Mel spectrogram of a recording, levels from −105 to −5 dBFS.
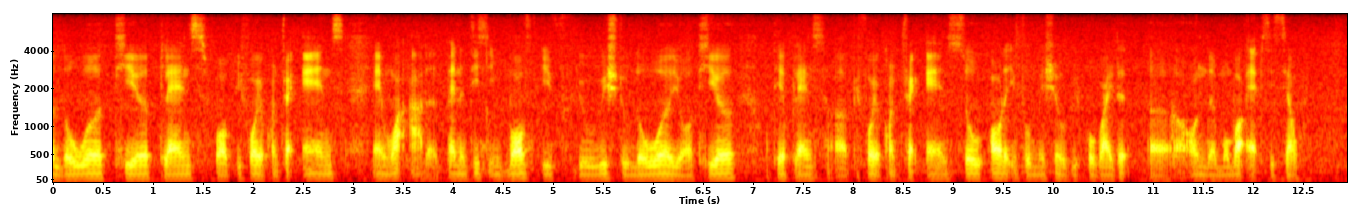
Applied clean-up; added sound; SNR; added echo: none; none; none; none.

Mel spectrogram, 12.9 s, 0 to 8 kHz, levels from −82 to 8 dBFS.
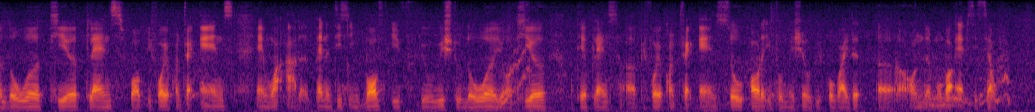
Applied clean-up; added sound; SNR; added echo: none; Zipper (clothing); 18 dB; none.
